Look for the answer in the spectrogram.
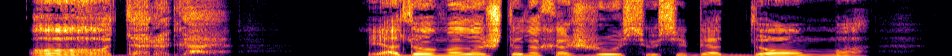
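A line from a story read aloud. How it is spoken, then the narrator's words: Sighing. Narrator (Russian): вздохнула она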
